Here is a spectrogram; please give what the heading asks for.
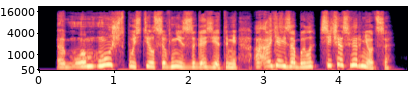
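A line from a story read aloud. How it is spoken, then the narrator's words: Trembling woman's explanation. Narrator (Russian): дрожащим голосом пояснила женщина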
